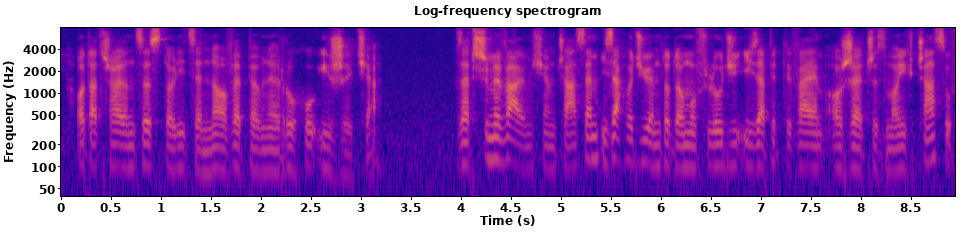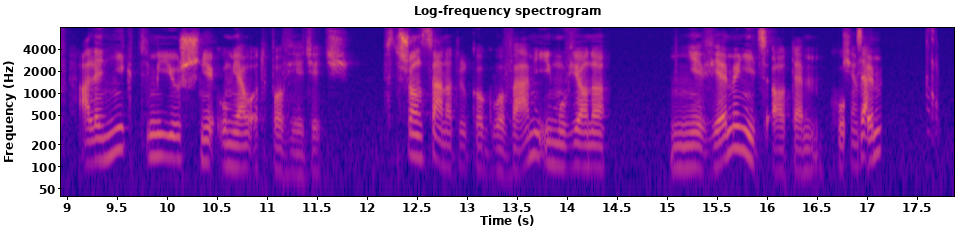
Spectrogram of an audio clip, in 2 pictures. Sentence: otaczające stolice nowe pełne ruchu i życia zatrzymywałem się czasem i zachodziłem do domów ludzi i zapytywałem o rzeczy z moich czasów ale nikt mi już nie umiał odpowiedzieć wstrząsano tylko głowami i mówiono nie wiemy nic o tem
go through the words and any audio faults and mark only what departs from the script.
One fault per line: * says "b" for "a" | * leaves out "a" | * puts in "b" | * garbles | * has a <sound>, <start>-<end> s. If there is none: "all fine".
* garbles
* has a chirp, 17.6-17.7 s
